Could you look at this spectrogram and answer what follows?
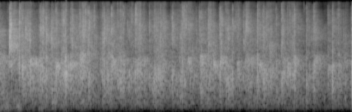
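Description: An audience applauds after a poetry reading, dense and continuous clapping from many hands, steady and fairly loud throughout, with no voices standing out.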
